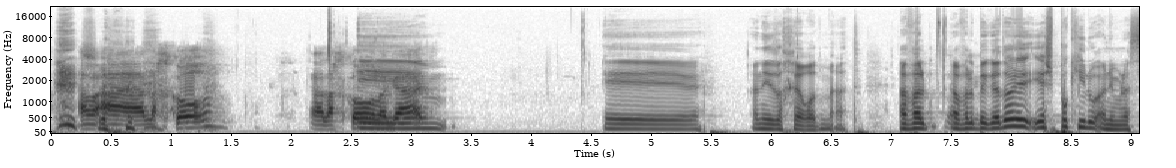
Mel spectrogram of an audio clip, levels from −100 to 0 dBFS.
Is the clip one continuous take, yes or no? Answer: yes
